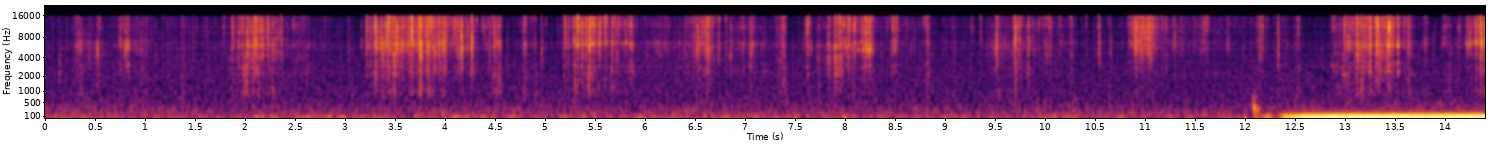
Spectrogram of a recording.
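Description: Pink slime mixed with fine shredded cellophane strands is stretched and kneaded between the fingertips of both hands. It gives bursts of bright, crisp crinkling and tearing-like crackles in quick, fairly regular pulses. Near the end, a steady low hum rises underneath.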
